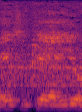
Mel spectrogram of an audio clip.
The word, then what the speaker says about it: Hekau: Like haiku, like H-E-K-A-U or different? That's in heka. Hekau. How you spell it? H-E-K-A-U. Hekau. Exact same thing.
